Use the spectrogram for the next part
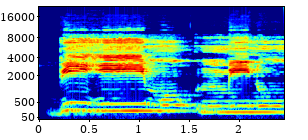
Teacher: मीम को हमजा साकिन के साथ मिलाना है, तो झटके के साथ अदा करना है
